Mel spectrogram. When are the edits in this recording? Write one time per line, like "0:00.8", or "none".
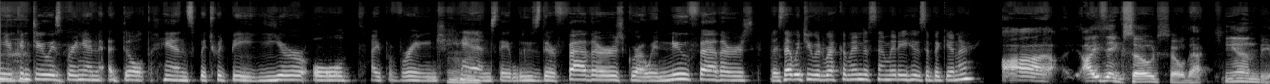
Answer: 0:05.0
0:07.7
0:11.6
